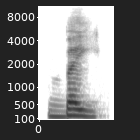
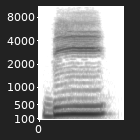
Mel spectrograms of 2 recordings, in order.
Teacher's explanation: اس کی ادائیگی مدہ کے مقابلے میں جلدی ہو رہی ہے، ٹھیک ہے، اس کے اوپر ٹائم نہیں لگتا اور اس کا وزن ٹھیک ہونا ضروری ہے۔ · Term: یائلین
